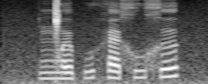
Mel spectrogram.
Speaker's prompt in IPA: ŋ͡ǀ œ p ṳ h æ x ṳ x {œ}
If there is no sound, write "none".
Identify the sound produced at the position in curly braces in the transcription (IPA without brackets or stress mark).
ə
